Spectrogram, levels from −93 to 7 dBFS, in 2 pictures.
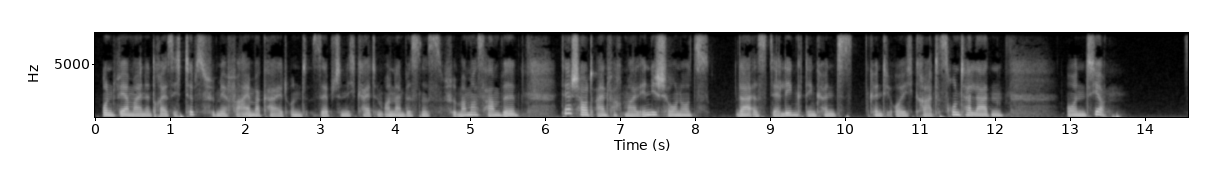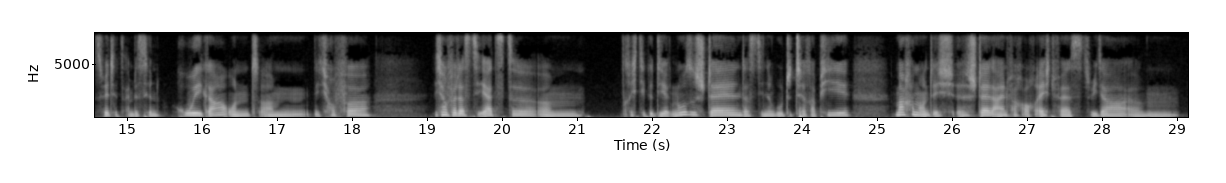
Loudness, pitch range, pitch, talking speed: -20 LUFS, 185-220 Hz, 205 Hz, 145 wpm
